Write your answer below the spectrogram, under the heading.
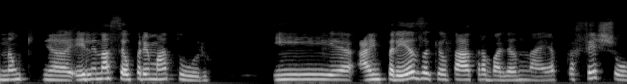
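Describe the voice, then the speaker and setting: Heard in a dry, close sound with no echo, a woman talks fairly slowly in a fairly high pitch with ordinary pitch variation. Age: 40s. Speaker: artisan. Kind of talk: interview testimony. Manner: halting.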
